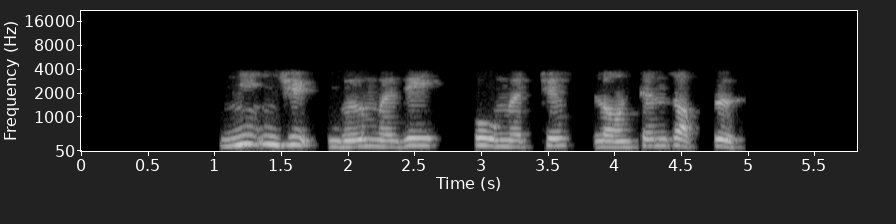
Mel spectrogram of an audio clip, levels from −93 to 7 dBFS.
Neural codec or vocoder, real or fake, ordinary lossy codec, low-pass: none; real; Opus, 16 kbps; 3.6 kHz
